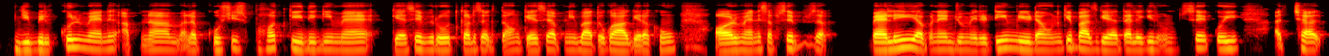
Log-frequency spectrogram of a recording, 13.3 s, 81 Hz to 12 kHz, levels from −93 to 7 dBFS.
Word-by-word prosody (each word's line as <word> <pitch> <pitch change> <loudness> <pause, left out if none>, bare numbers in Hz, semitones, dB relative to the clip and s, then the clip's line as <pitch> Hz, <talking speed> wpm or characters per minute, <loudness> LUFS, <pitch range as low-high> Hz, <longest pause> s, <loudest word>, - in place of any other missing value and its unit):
जी, 140 -1 -1
बिल्कुल। 140 +6 -1
मैंने 155 -1 0
अपना 150 0 -2
मतलब 135 -1 -5
कोशिश 145 +3 -4
बहुत 170 +1 -4
की 150 -3 +2
थी 145 - -2
कि 150 0 -4
मैं 145 0 +1 0.2
कैसे 130 +4 0
विरोध 140 -1 -2
कर 135 0 0
सकता - - -4
हूँ, 140 +1 -7
कैसे 135 +2 +1
अपनी 145 -1 -3
बातों 130 -1 +1
को - - -1
आगे 130 -1 +3
रखूँ 140 +3 -4 0.5
और 135 +1 +6
मैंने 140 +1 -2
सबसे 165 +2 -1 0.2
सब - - -1 0.5
पहले 145 +2 +10
ही 180 +2 +3
अपने 150 0 +3
जो 145 - -5
मेरे 135 -1 -3
टीम 165 +5 -1
लीडर 150 -2 +3
उनके 145 +4 -1
पास 150 -2 +5
गया 140 -2 +2
था। - - +5
लेकिन 145 +1 -4
उनसे 150 +4 -3
कोई 155 +1 -1 0.4
अच्छा - - +3
145 Hz, 185 wpm, -25 LUFS, 140-155 Hz, 0.5 s, पहले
